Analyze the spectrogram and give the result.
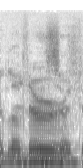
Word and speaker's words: Louvre: Is that how you say it? – Jean-Michel I don't think Jarre. That's how you say it. The Louvre.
